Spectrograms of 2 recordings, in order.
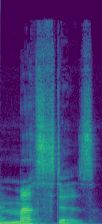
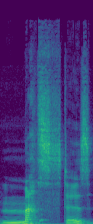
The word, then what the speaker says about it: master: Because in the north of England, we say masters, short, masters. In the south of England, they say, because I'm not from the south, I'm from the north, they say masters. Double sound. Masters. Masters. It's the same sound that you find in March. March, masters. March, masters.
